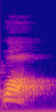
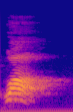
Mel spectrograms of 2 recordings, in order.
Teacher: वाह जो बोला जाता है वो दंत और ओष्ठ 2 वर्णों से बोला जाता है। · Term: दंत ओष्ठ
